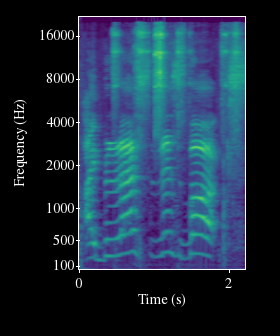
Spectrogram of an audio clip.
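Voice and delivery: slow, loud blessing; solemn blessing. Pretend. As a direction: bless it slowly like a ritual.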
